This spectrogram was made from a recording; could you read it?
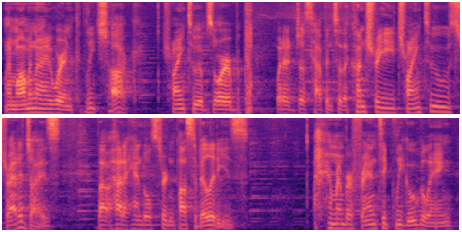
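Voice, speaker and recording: Gravelly low-voiced young man telling his story. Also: steady tone, moderate pace, soft background music. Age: young adult. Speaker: monologist. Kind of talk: autobiographical monologue read aloud on stage.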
